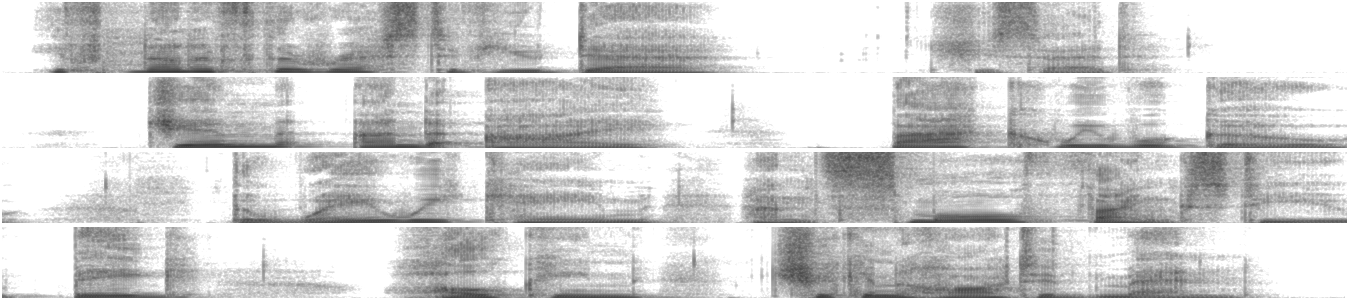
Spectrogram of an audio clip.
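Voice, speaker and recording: Very slow, somewhat breathy speech with very wide pitch swings and long, frequent pauses. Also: man, fairly high pitch for a man. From Northern Ireland. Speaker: audiobook narrator. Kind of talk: audiobook reading.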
